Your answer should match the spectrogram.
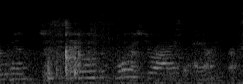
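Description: Empty aluminium beer cans clinking and rattling together, with a few sharp clicks about half a second in, as a can is pulled out of a plastic trash bag full of them.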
